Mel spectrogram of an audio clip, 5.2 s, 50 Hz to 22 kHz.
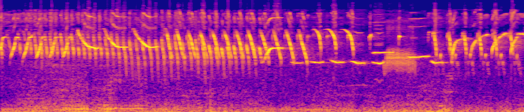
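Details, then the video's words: Canary in a two-in-one tutoring track: quick swooping whistles give way to a buzzy rattling trill, then a low flat buzzing note and sharp rising chirps. "MASTERAN KENARI 2 IN 1 | CANARY SINGING"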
